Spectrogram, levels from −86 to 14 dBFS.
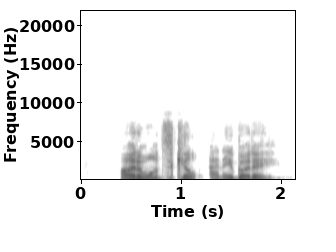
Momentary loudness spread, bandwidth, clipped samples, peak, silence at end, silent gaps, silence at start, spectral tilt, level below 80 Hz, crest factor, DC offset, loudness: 6 LU; 8.2 kHz; under 0.1%; -14 dBFS; 0.25 s; none; 0.4 s; -6 dB/octave; -62 dBFS; 18 dB; under 0.1%; -31 LUFS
